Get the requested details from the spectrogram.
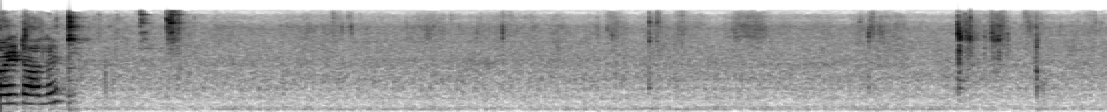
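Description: Bangles clink softly against each other.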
